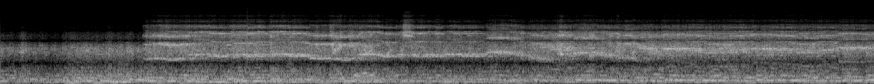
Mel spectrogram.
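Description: Dramatic film background score: high, wailing tones that slide up and down enter about a second and a half in, over a low sustained drone.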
